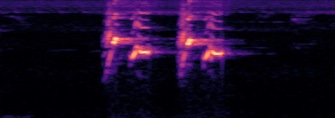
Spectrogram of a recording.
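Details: Sooty-headed bulbul, a lure-caught bird in a sixth-day contest, sings two matching short phrases a quarter second apart. Each is a sharp high note falling to a fuller whistled slur, and the background is quiet.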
